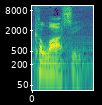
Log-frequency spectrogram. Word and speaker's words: Colossae: Another word that people have trouble pronouncing, that's the way I'm going to pronounce it, Colossae.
